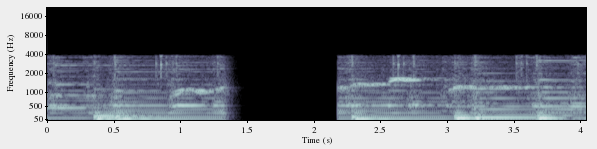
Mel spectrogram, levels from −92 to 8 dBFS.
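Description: At 1.32 s the sound stretches into a short fading buzz, then drops to silence for about 0.74 s before resuming at 2.20 s exactly where it stopped, with nothing lost but everything after running about 0.86 s late. This call audio freeze is likely from delayed packets emptying the jitter buffer, heard through a narrowband call path with nothing above 4 kHz.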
